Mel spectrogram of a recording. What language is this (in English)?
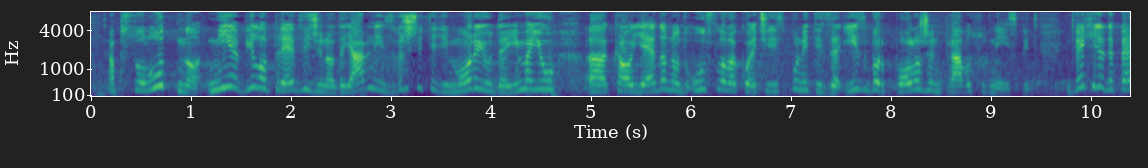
Serbian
